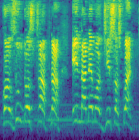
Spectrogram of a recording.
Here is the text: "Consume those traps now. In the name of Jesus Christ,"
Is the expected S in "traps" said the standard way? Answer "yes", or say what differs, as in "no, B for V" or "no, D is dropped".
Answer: no, S is dropped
